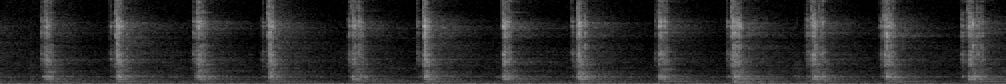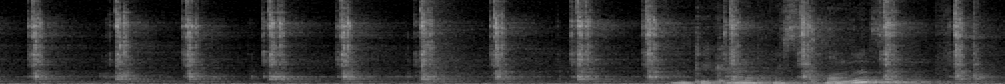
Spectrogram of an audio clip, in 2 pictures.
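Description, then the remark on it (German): Steady, rapid ticking of an antique lion-head clock, named for the lion's head adorning its front, crisp evenly spaced clicks for the whole stretch, with a brief murmur of a voice underneath near the end. “Noch schneller als die Prager astronomische Uhr läuft die Löwenuhr, die ihren Namen von einem Löwenkopf hat, der sie an der Stirn schmückt und der beim Stundenläuten sein Maul öffnet.”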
